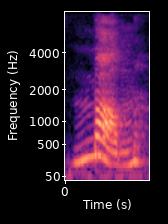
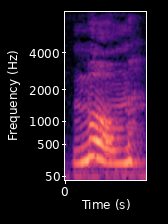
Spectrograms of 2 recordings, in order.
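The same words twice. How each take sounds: First: The vowel is a southern-sounding uh vowel. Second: The vowel is a northern-sounding vowel shape. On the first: "the word I'm giving you is mum" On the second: "if you go northern, ... if you say it mum, it's a completely different vowel shape"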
